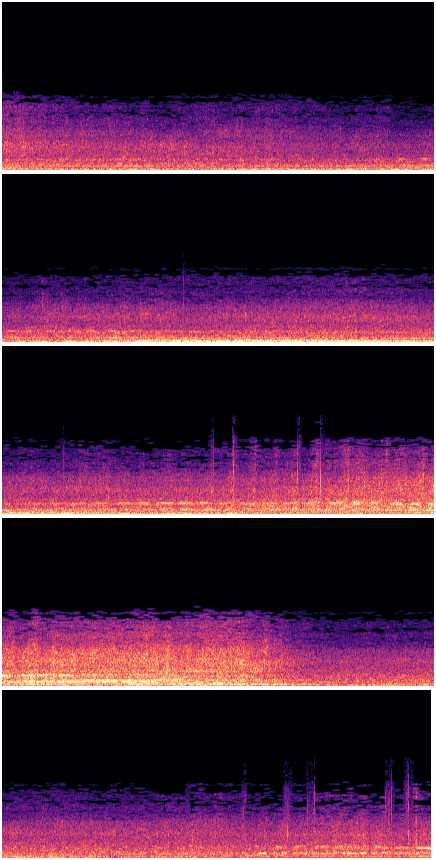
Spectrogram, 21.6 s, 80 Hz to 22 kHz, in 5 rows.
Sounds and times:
Motorboat, speedboat: 0.0s - 21.5s
Sailboat, sailing ship: 0.0s - 21.5s.

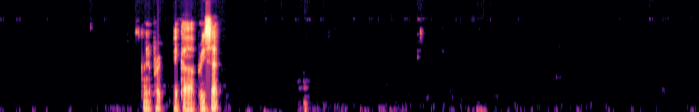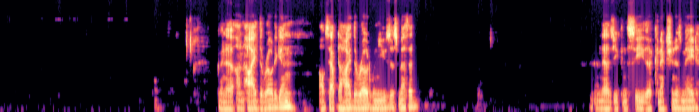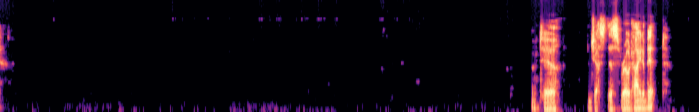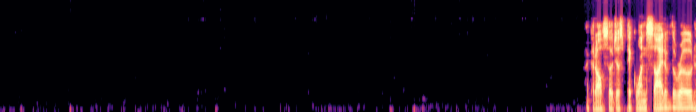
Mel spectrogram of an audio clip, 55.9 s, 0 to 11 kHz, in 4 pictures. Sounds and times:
Narration, monologue: 2.7s - 4.6s, 17.6s - 22.6s, 25.7s - 28.3s, 38.6s - 41.5s, 53.7s - 55.8s.

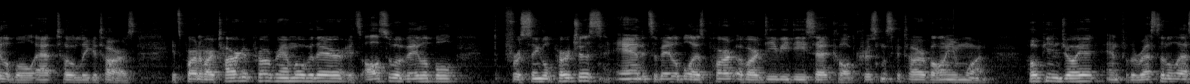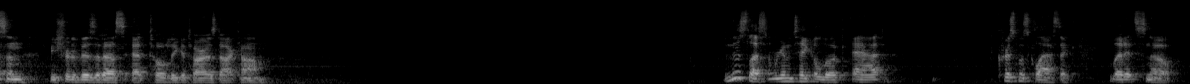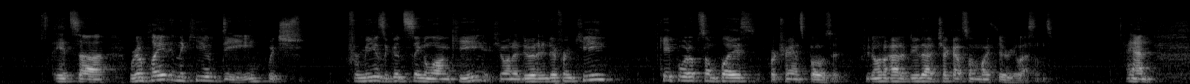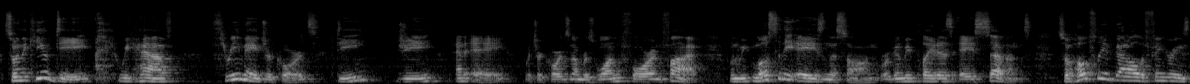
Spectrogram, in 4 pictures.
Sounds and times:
Speech: 0.0s - 14.6s, 19.1s - 20.9s, 21.9s - 34.4s, 35.0s - 47.6s.

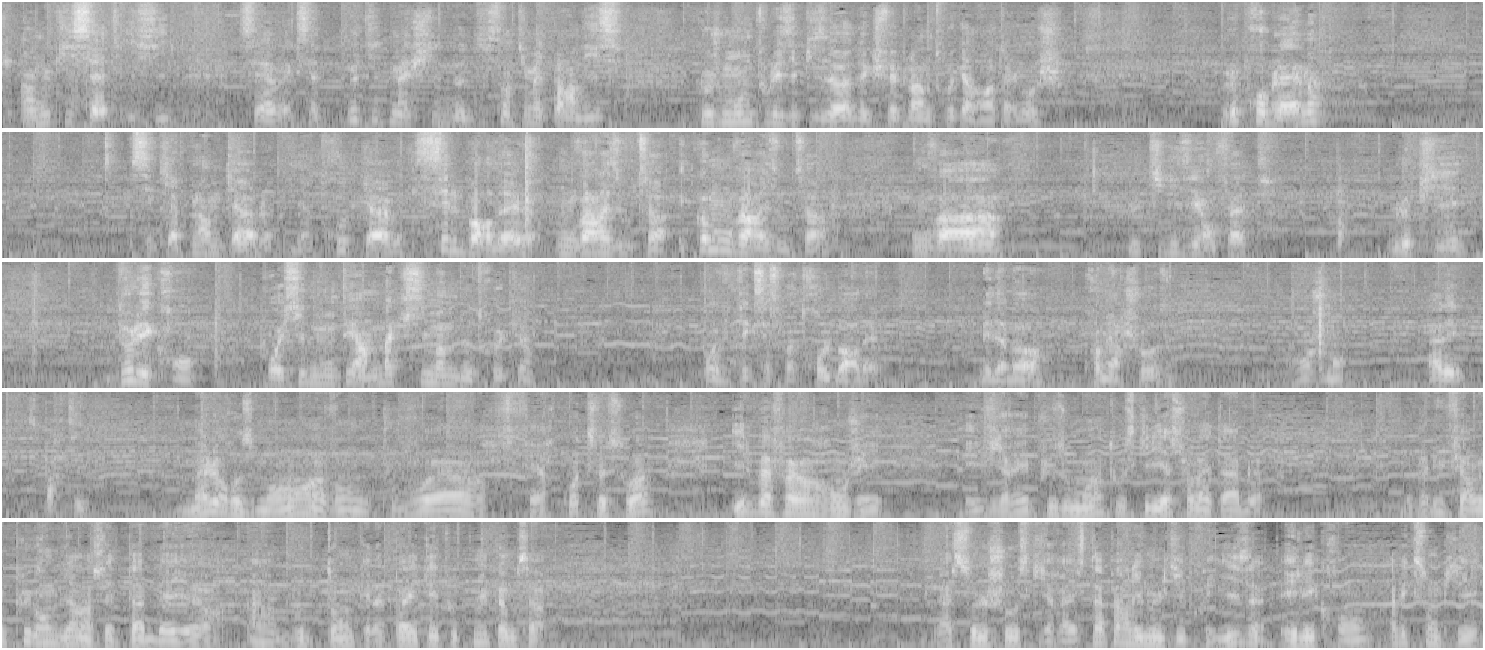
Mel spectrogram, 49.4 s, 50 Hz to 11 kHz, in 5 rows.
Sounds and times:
Speech: 0.0s - 7.1s, 8.1s - 8.9s, 10.6s - 16.6s, 17.4s - 18.4s, 19.1s - 19.7s, 20.4s - 23.3s, 24.4s - 27.6s, 28.3s - 30.2s, 30.8s - 38.1s, 38.9s - 43.2s, 45.7s - 49.3s
Music: 0.0s - 49.3s.

